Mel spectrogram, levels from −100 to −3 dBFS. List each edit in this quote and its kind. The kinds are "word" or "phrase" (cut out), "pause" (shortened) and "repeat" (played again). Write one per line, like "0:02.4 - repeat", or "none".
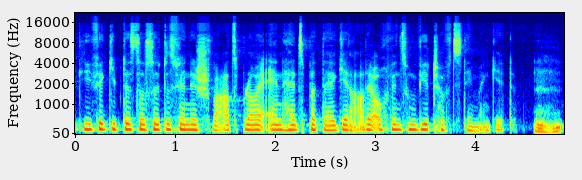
none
